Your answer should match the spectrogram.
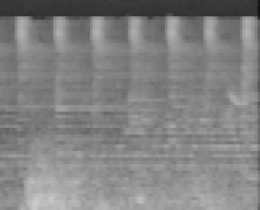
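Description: A rumble of thunder breaks in sharply about a quarter second in, then fades slowly. It sounds over calm, sustained instrumental meditation music.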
